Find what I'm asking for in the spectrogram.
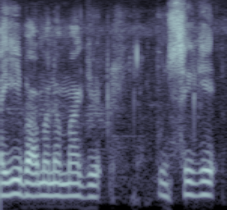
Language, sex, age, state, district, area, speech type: Manipuri, male, 30-45, Manipur, Thoubal, rural, spontaneous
